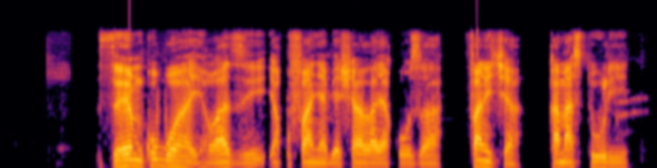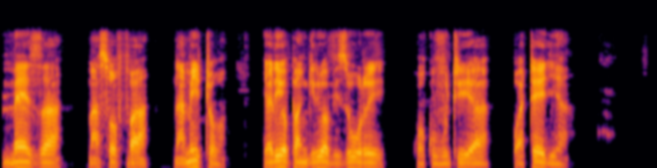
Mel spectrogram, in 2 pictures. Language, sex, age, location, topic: Swahili, male, 25-35, Dar es Salaam, finance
